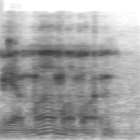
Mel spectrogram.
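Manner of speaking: plain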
